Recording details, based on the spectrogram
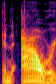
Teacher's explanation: you don't pronounce the h · The only exception to the rule is if you have a silent H, like in the word hour. Now, hour actually starts with an H, but it's silent.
